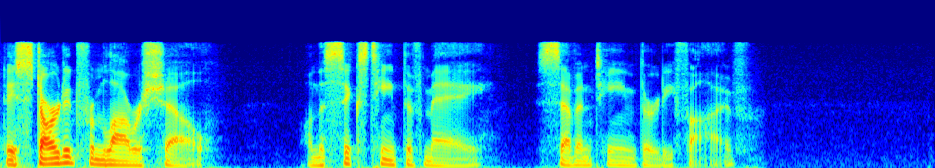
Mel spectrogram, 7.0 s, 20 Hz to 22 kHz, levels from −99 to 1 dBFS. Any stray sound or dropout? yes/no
no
